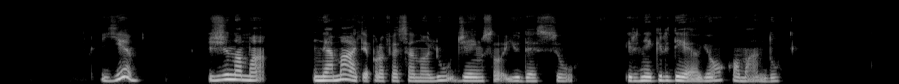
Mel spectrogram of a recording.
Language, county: Lithuanian, Vilnius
